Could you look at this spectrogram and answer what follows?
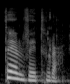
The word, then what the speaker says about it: Tervetuloa: It's not Tervetula. It's Tervetula. In Finnish, the first syllable in the word is always stressed.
